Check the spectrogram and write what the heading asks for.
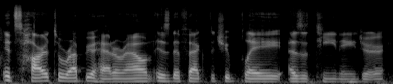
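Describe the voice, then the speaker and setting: A man's voice: medium pitch, normal speed, smooth, dry recording. A man co-hosting a casual podcast chat about games, telling stories with lots of laughter and acted-out quotes. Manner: animated storyteller, acts out quotes, laughs often. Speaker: podcast co-host.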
